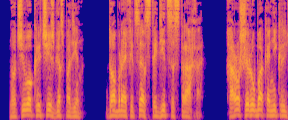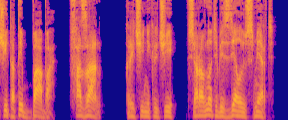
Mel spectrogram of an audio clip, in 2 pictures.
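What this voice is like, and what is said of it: Ominous, menacing delivery. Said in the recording (Russian): “зловеще проговорил татарин”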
